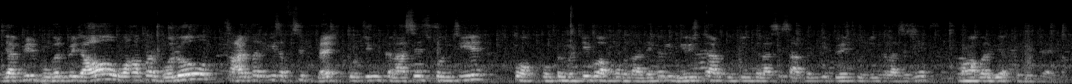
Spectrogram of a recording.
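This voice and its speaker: A man's voice: on the high side, level tone, fairly quick, few pauses, dark tone, slight background noise. Guy teaching kids to read, asks the same thing over and over, sounds kinda dull and far off. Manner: patient, repeats questions, drills sounds. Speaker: English reading teacher. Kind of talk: classroom teaching to children. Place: classroom. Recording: echoey room, distant mic, slightly dull.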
